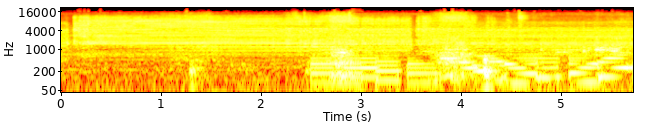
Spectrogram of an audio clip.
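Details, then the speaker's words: Pentium 200 MMX Windows 98SE retro PC: a high whir, then stepped buzzing tones jumping up and down as the floppy drive seeks loudly; reason unclear. "literally the floppy making all that noise"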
